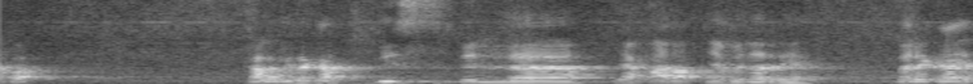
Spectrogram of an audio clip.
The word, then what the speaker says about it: Bismillah: yang ngangkat-ngangkat sayur gudeg itu, apa coba Pak bacanya Pak? Kalau kita kan Bismillah, yang Arabnya benar ya. Mereka itu Pak, yang namanya orang Jawa, bacanya Semelah kata.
